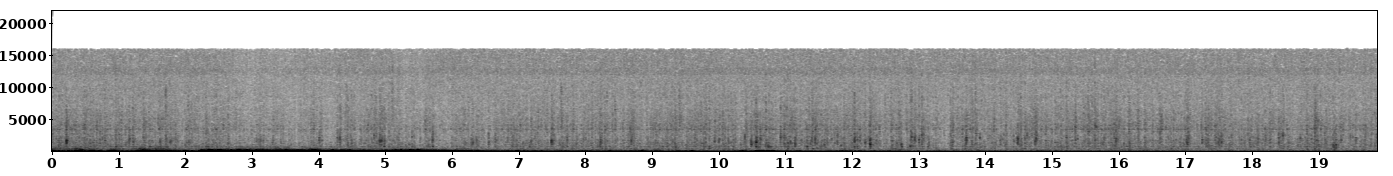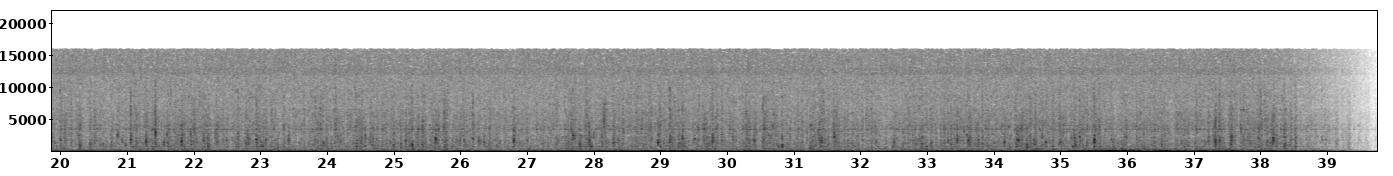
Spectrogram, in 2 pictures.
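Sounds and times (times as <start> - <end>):
thunder: 0.1 - 7.3, 34.3 - 39.0.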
